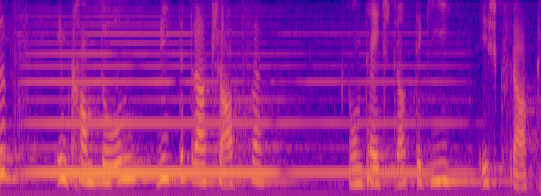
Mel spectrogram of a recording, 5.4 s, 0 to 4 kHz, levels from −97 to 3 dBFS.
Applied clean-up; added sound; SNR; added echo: none; Bowed string instrument; 2 dB; none.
